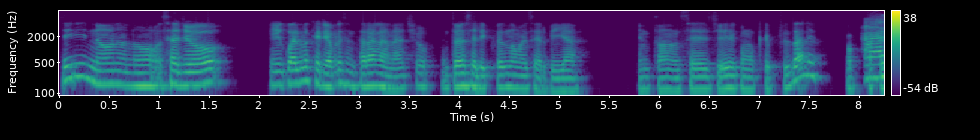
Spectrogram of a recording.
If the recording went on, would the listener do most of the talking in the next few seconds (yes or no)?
yes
